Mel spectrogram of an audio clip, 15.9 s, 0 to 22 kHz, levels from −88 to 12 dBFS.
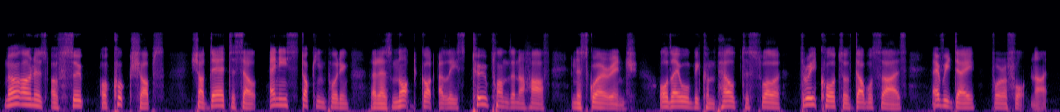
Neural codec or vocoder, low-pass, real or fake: autoencoder, 48 kHz, 32 numbers a frame, DAC-VAE, trained on Japanese speech; 7.2 kHz; fake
